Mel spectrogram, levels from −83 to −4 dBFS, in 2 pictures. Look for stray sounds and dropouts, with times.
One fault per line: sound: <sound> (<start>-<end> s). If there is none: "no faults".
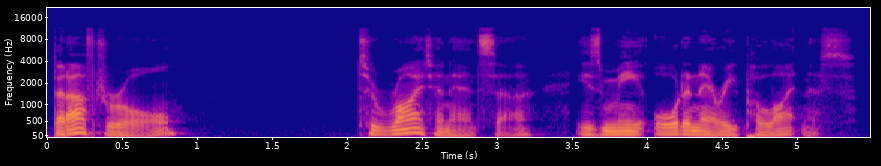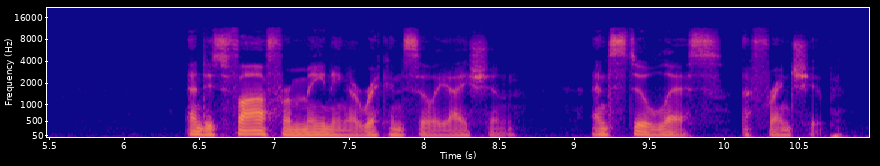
no faults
